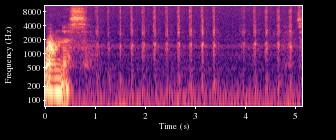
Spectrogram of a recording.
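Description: A felting needle jabs repeatedly into wool with soft ticks.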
